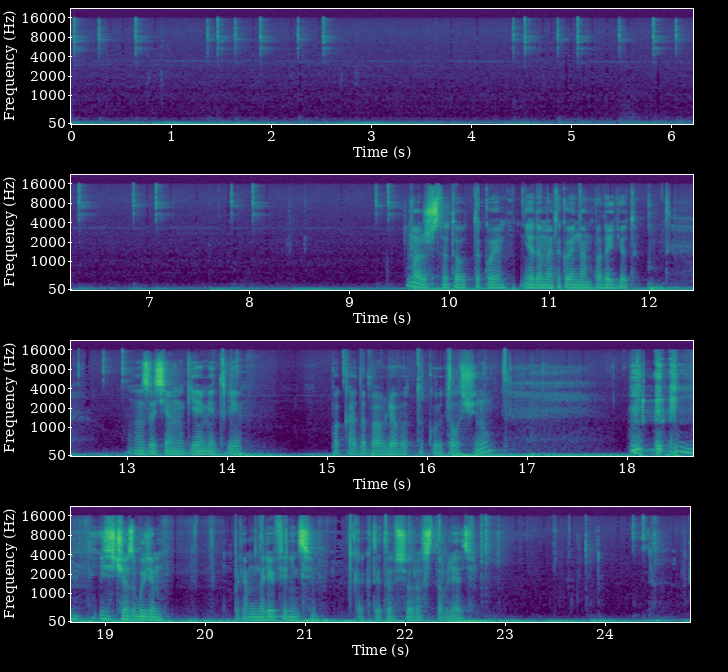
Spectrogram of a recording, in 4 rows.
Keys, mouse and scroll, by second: 0.3 click, 0.8 g, 1.6 click, 2.3 click, 2.7 g, 4.9 click, 5.5 click, 6.8 click, 7.8 click, 8.4 g, 9.6 Tab, 12.8 click, 14.1 shift+click, 16.2 /, 17.0 KP_0, 18.4 z, 19.1 scroll up 2, 19.9 z, 20.8 r, 24.3 shift+click.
